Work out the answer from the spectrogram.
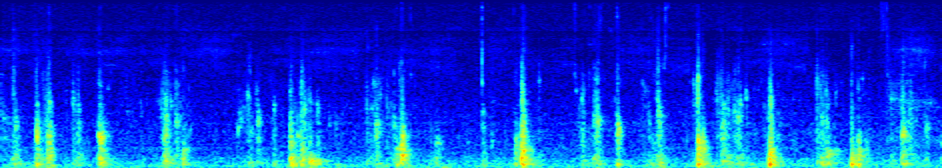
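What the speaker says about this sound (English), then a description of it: "Do you guys hear the boat slap?" Water slaps against the hull of a fishing boat in irregular, hollow knocks every second or so, close and fairly quiet, with no voices.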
